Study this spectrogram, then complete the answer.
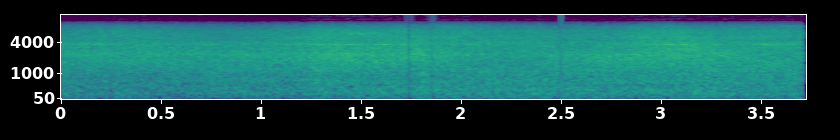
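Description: Airbus A380 airliner in the game PTFS, its jet engines a loud, steady broadband roar that holds evenly for several seconds with no voices.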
